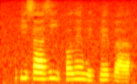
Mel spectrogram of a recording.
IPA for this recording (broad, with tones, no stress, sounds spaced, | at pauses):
ɗ i˦ s aː˦ z iː˦˨ h ɔ˧ l ɛ̃˦ w e˨ k͡p ɛ̃˧ ɓ aː˨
